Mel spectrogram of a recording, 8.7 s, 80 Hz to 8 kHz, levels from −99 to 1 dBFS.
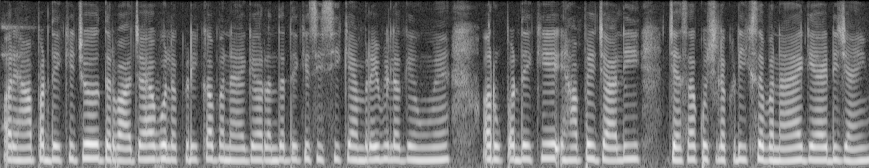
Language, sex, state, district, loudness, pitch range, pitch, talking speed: Hindi, female, Chhattisgarh, Kabirdham, -16 LUFS, 225-240 Hz, 230 Hz, 260 wpm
